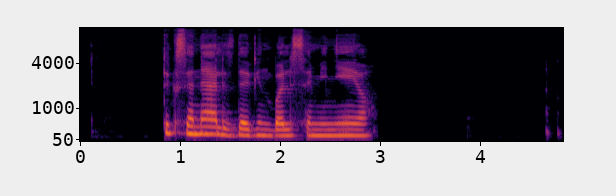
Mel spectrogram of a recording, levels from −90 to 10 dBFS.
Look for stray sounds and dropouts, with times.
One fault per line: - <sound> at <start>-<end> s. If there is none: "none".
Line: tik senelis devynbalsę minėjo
none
